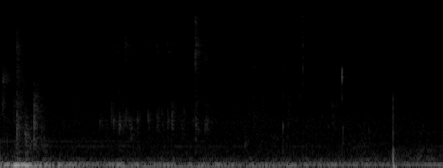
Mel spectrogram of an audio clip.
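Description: A password is typed on a computer keyboard while installing the Daedalus Cardano wallet, producing close, quick, irregular key clicks over a steady low hum, with no talking.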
